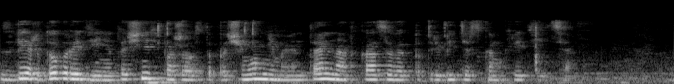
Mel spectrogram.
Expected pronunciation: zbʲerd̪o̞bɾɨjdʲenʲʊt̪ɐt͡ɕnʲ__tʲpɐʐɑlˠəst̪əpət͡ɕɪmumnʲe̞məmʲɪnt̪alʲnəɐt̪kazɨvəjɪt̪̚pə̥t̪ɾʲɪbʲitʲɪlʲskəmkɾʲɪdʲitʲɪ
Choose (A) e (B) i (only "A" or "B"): B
